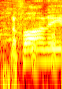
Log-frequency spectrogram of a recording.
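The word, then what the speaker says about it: Fani: funny it's spelled Fanny it's spelled Fanny like your ass right Fanny but when she became da she decided to add a little French a little fancy fny fonny and you know fonny and Mr and Mrs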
